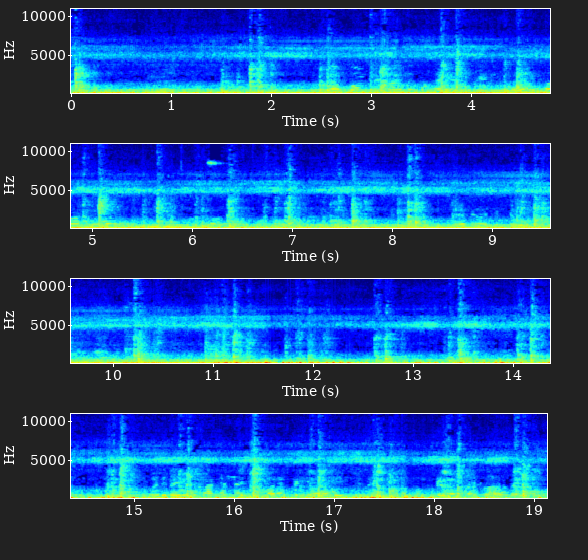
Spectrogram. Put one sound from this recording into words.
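A drill rig knocks rhythmically as it works.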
